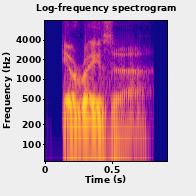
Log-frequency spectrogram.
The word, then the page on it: eraser: British English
